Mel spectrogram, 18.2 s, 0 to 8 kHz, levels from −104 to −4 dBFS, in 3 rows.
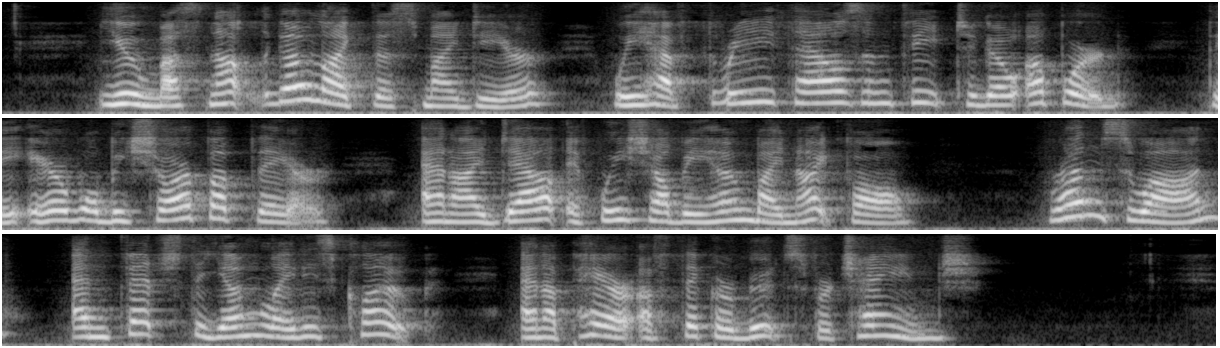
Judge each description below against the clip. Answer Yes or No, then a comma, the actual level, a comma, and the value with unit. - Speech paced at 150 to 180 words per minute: Yes, average, 165 wpm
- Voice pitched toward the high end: Yes, very high, 255 Hz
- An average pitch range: Yes, average, 4.0 semitones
